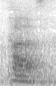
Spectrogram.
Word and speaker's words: Tadasana: Tadasana, it's Tadasana. Ta is the first syllable, right?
